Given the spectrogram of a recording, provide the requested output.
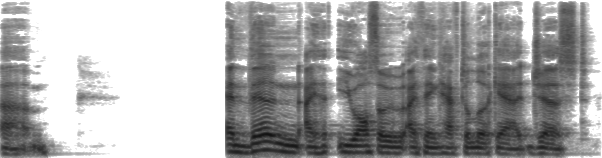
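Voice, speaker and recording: A man speaking as a podcast guest, giving practical advice in a relaxed way, with frequent ums. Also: lowish voice, takes it slowly. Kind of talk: casual interview chat.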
